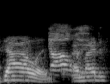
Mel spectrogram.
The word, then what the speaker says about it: dalet: said Dalit. I Dalit. might have said Dalit. It Oh. Yeah, really we were helped taught me. Dalit with a D sound at the end.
